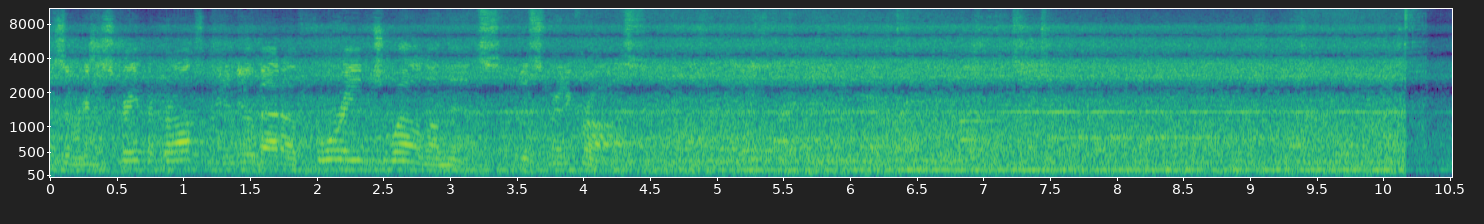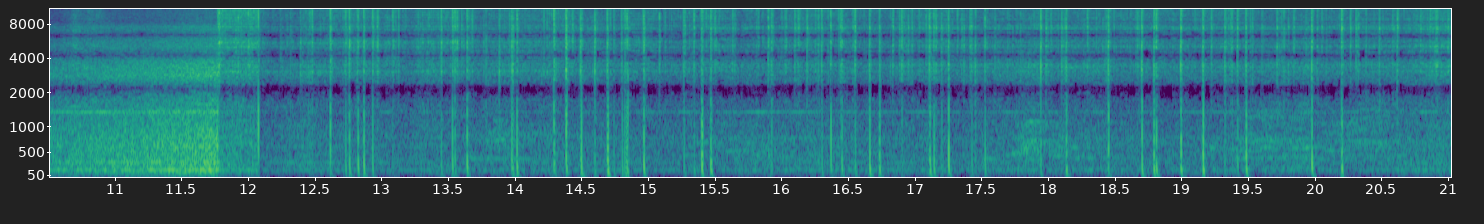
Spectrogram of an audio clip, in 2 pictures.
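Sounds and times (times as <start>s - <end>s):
welding arc crackling: 9.2s - 21.0s.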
